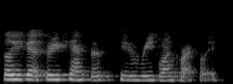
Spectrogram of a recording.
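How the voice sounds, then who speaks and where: A woman's voice: mid-range voice, flat delivery, normal speed, highs cut off. A woman teaching a citizenship class, explaining the reading test in a plain, reassuring way, step by step. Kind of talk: casual classroom instruction. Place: online class recording.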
